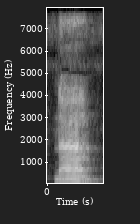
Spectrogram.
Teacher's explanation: Nah, di sini kan ada mad thabi'i lagi karena baris atas yang diikuti dengan alif. Na, panjangkan dua ketukan mad thobi'i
